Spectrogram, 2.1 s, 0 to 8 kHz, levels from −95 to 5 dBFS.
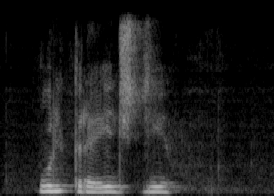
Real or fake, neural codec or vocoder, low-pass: fake; codec, 24 kHz, 3 kbps, HILCodec; 7.2 kHz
